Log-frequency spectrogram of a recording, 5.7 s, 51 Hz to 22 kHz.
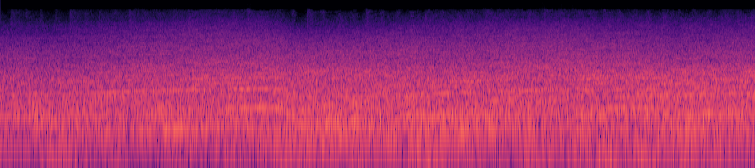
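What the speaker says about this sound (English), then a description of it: "Popcorn Slayer is driving a 1963 TVR Griffith 200" A 1963 TVR Griffith 200 races in a video game, its engine droning steadily and loudly throughout with a continuous high-revving roar.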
